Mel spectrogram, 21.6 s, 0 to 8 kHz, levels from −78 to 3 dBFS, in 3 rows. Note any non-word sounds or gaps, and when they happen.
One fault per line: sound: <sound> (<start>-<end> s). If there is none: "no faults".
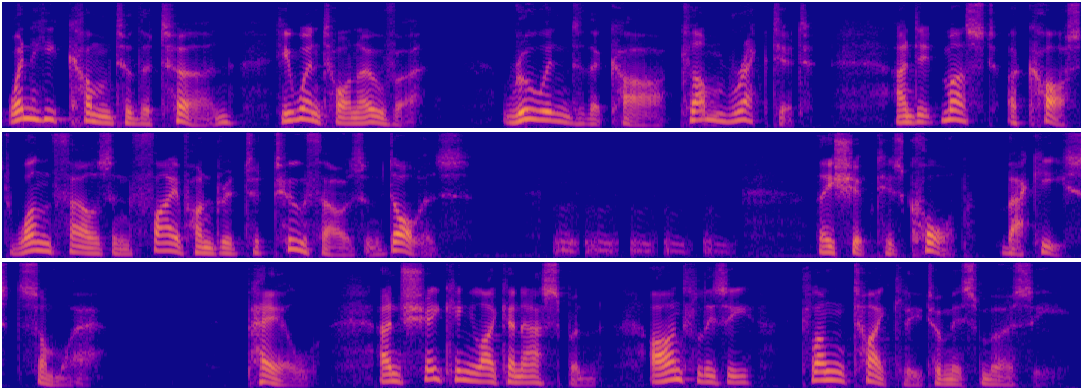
sound: laugh (10.9-12.1 s)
